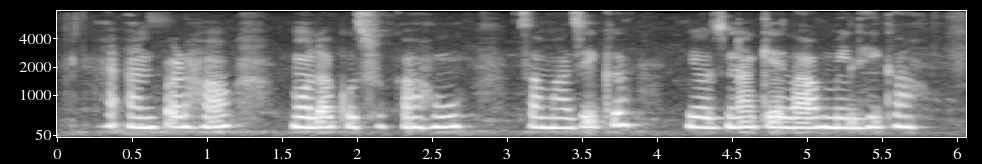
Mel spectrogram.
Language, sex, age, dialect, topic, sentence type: Chhattisgarhi, female, 31-35, Western/Budati/Khatahi, banking, question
